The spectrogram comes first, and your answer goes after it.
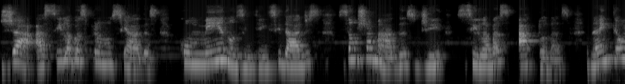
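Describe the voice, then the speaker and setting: A woman teaching a video lesson, explaining step by step and checking in with frequent tag questions. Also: fairly high pitch.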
